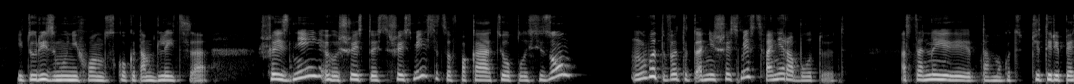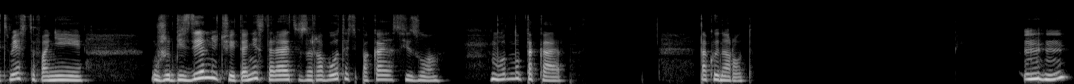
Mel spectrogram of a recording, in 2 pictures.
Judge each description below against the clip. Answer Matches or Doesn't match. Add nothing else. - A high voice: Matches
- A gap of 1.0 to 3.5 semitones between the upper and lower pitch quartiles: Matches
